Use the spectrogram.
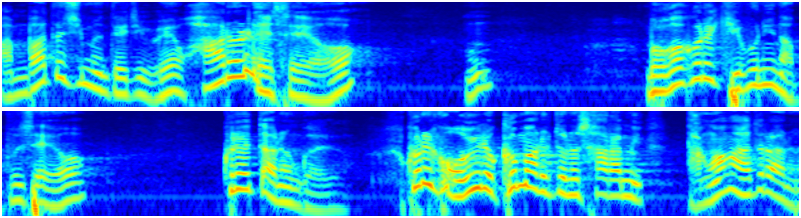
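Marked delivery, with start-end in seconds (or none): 0.0-5.9 firm, no-nonsense, stern, serious tone. Retelling how the leafleter answered the angry youth: imitating a stern straight-faced retort. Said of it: "딱 정색을 하고는".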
